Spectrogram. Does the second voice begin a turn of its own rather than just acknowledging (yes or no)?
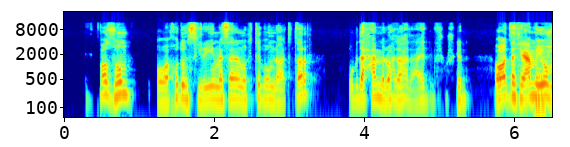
no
